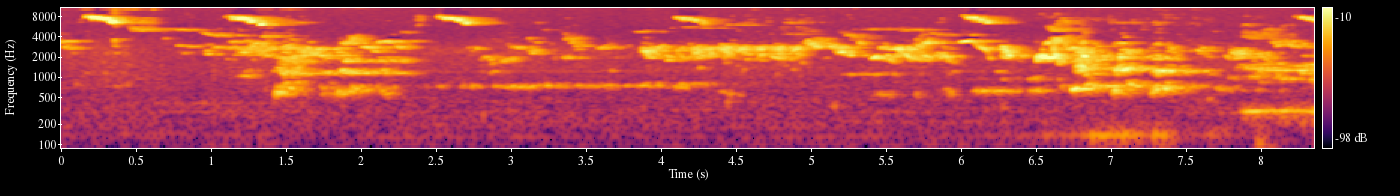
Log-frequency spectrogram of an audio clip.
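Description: Faint chirping and twittering of small birds: short, high, downward-sliding chirps about once a second over a busier, lower twitter.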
